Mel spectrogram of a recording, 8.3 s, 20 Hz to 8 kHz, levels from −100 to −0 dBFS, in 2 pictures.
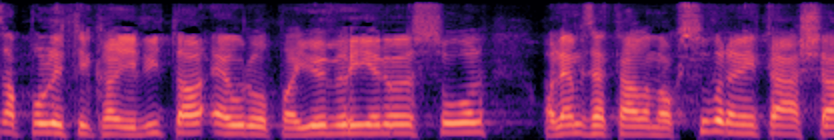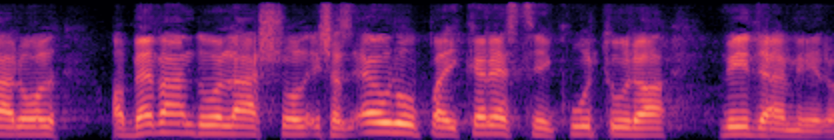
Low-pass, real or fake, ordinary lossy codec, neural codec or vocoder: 7.2 kHz; fake; none; codec, 16 kHz in and 24 kHz out, 2.2 kbps, FireRedTTS-2 codec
